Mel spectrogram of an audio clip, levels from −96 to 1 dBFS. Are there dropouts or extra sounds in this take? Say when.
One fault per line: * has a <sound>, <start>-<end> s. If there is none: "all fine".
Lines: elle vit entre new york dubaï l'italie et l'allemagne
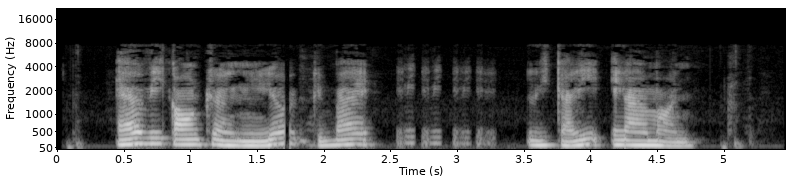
* has a dropout, 1.7-1.7 s
* has a laugh, 2.5-3.3 s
